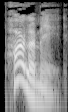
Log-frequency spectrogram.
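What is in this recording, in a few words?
"parlourmaid", British English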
